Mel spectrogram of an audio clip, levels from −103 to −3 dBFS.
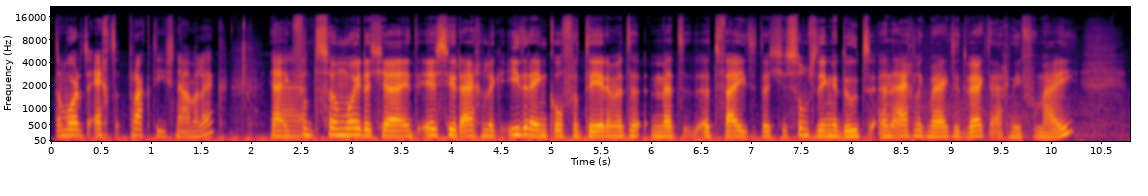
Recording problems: traffic noise; faint; throughout; 20 dB below the speech

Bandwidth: 16.5 kHz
